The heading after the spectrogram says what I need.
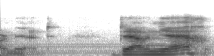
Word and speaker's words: dernière: Dernière, we're pronouncing the R on the end.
